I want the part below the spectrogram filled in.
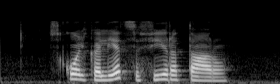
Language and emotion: Russian, neutral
